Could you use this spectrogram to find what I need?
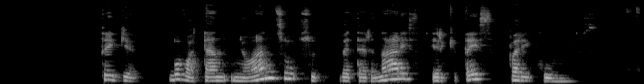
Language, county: Lithuanian, Vilnius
